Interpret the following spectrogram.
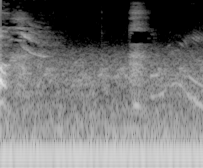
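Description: Tiny kittens mewing faintly: a few short, high, falling cries, over a steady low hum.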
